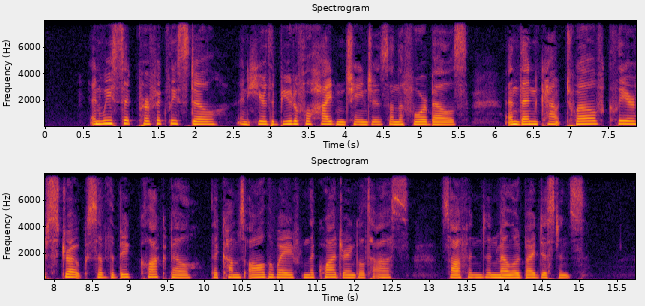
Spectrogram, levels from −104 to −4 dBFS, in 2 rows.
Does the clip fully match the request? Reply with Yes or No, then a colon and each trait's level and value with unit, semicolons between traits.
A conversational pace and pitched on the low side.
No: average, 160 wpm; medium, 180 Hz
